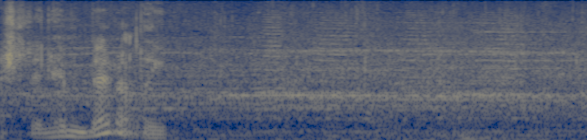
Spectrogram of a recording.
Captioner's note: applause and cheering continue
